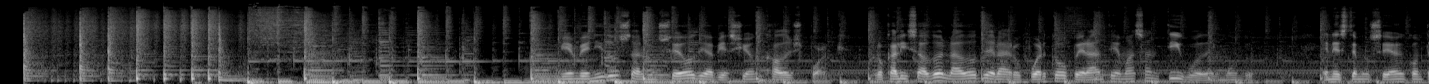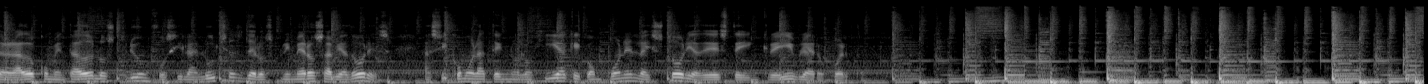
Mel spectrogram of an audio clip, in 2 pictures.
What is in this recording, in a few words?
Spanish Intro With Music; pgparks podcasts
